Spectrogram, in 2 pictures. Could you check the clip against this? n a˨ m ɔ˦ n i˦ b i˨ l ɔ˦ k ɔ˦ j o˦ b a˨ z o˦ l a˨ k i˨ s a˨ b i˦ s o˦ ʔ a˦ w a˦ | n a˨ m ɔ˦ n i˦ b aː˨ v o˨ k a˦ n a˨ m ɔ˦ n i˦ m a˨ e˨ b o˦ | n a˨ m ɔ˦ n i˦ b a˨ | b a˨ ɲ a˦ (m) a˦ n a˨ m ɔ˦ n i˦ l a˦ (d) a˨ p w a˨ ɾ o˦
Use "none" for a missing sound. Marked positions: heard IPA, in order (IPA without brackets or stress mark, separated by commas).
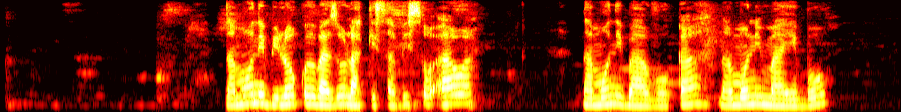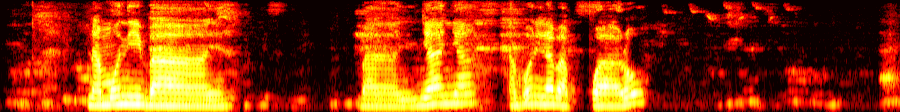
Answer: ɲ, b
